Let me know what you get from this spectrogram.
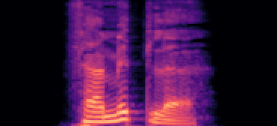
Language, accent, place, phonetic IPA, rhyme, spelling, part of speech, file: German, Germany, Berlin, [fɛɐ̯ˈmɪtlə], -ɪtlə, vermittle, verb, De-vermittle.ogg
- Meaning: inflection of vermitteln: 1. first-person singular present 2. first/third-person singular subjunctive I 3. singular imperative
